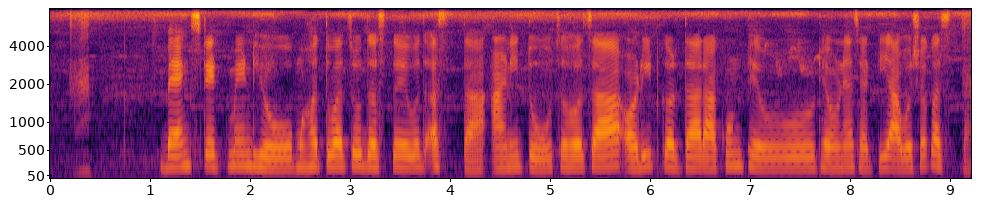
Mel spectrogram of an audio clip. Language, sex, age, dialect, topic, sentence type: Marathi, female, 25-30, Southern Konkan, banking, statement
